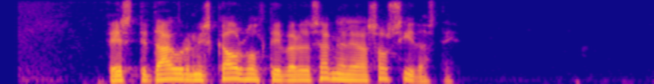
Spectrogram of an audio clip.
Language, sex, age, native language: Icelandic, male, 40-49, Icelandic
